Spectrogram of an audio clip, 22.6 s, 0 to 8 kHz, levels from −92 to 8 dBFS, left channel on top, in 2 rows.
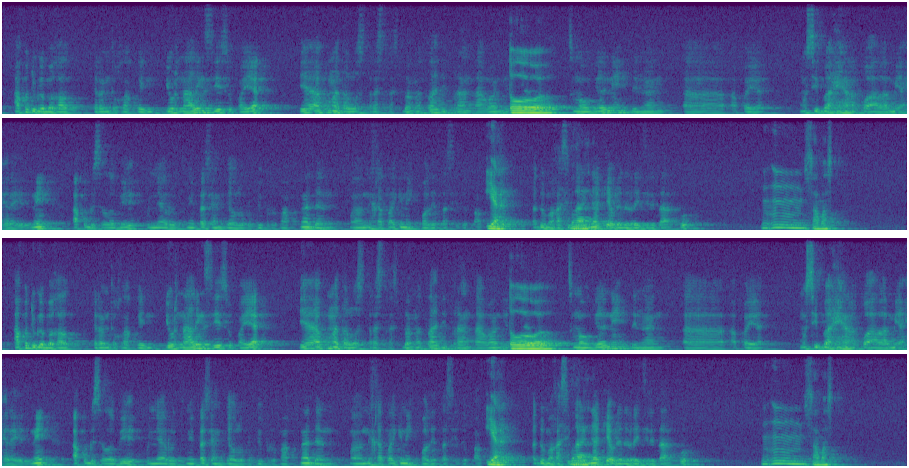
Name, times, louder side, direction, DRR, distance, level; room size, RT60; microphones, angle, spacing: voice 1, 0.2-0.9 1.2-3.2 3.7-6.6 7.1-9.5 10.0-11.9 12.2-17.3 18.0-19.9, right 1 dB, 70° right, 4 dB, 1.8 m, -28 dB
voice 2, 6.3-6.9 17.4-17.7 18.4-18.7 20.8-21.7, equal, 5° left, 3 dB, 1.3 m, -17 dB
19.5 x 16.5 x 3.0 m, 0.86 s
head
